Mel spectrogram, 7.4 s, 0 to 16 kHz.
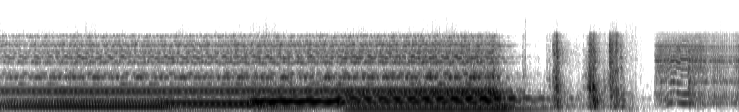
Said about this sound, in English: When you heard the sound of the squeaking door, it was exactly 30 seconds past the hour for murder.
